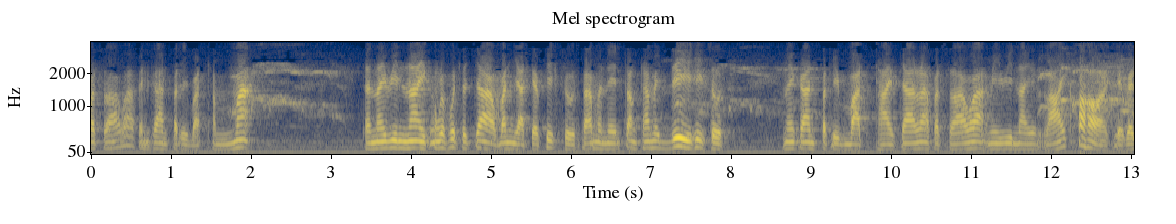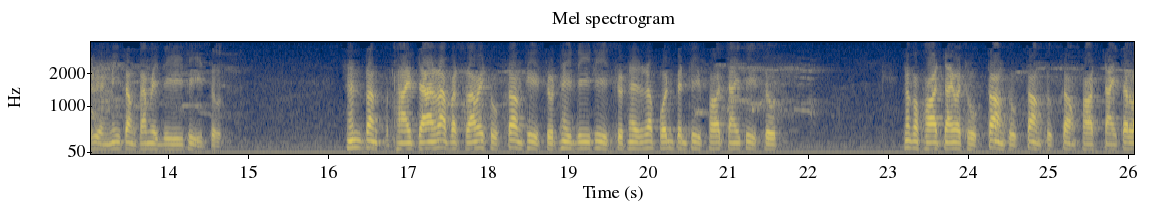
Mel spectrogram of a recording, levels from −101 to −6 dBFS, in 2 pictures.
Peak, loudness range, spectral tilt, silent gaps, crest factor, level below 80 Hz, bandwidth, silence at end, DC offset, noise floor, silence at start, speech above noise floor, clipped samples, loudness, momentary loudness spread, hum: -8 dBFS; 5 LU; -11.5 dB/octave; none; 20 dB; -52 dBFS; 4 kHz; 0 s; under 0.1%; -51 dBFS; 0 s; 25 dB; under 0.1%; -26 LUFS; 10 LU; none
